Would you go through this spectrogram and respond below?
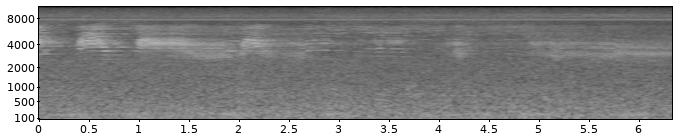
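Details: A robust cicada on 24 July 2016 gives three short buzzy pulses about a second apart, then fades into a faint steady background hiss.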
